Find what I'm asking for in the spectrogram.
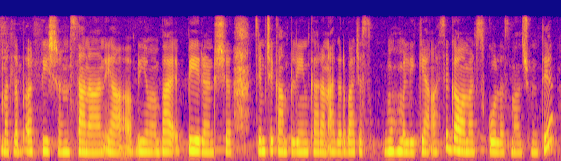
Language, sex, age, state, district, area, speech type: Kashmiri, female, 30-45, Jammu and Kashmir, Ganderbal, rural, spontaneous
